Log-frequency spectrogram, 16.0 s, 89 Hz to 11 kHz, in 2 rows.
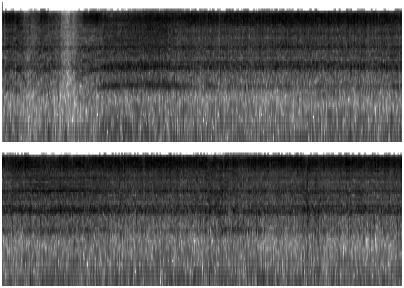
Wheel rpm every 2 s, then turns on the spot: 80, 160, 160, 160, 160, 160, 160, 160.
none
